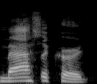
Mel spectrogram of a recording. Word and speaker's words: massacre: together a massacre Massacre it's a little bit strange because it ends with an re but it's pronounced ER it's a massacre oh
